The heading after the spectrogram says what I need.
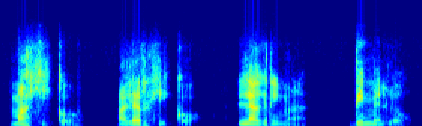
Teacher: tipo de palabra según su acento y son aquellas palabras esdrújulas tienen el acento en la antepenúltima sílaba · Tienen el acento en la antepenúltima sílaba y por regla general se deben tildar todas. · Por ejemplo, cuando hablamos de la palabra cúspide, es una palabra trisílaba, tiene tres sílabas y la mayor fuerza de voz recae en la antepenúltima sílaba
